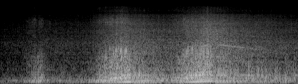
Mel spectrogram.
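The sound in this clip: A Ford Model T car engine revving, a brief soft rev at the start followed by two louder throaty swells, the mid-pitched motor rumbling steadily between bursts with no talk.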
